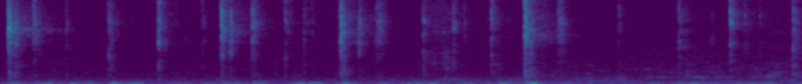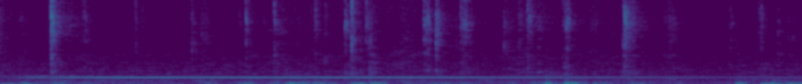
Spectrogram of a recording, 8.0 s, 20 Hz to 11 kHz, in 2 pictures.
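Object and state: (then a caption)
Laptop keyboard with plastic keys. Fingertips type on the black plastic chiclet keyboard of a silver Samsung laptop, its solid keys giving quick, dry clicks with bright ticks over soft low thumps. The keystrokes come in an irregular, steady stream, and from about three seconds a faint steady tone near 1 kHz hums beneath the typing until the end.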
